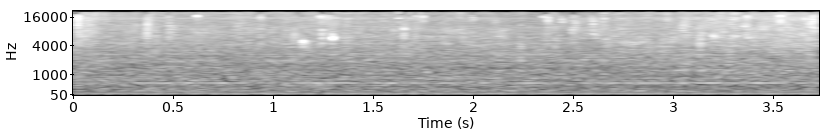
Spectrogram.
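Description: Chicken pieces for chicken parmigiana frying in hot oil, a steady dense sizzle and bubbling that stays even and close for the whole stretch, with no talking.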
